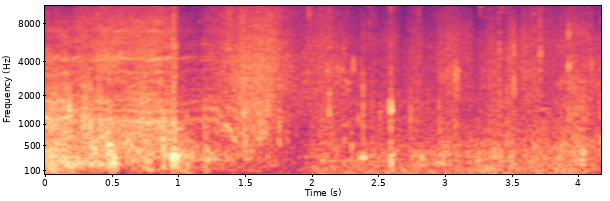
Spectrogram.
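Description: StrikeMaster ice auger running and grinding its bit through lake ice, its motor whine under a dense rasp that cuts off about a second in. Then a quieter stretch of scattered crunching and wind noise.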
